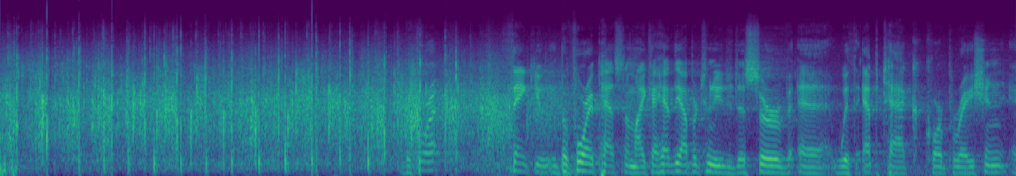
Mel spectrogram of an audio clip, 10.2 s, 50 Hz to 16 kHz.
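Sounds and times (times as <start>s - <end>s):
audience at an education and networking event clapping: 0.0s - 6.4s
speech: 5.1s - 10.1s.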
